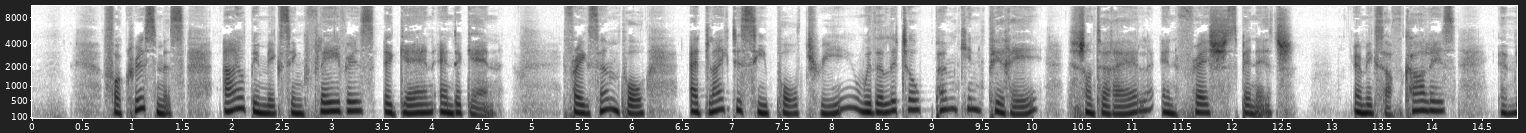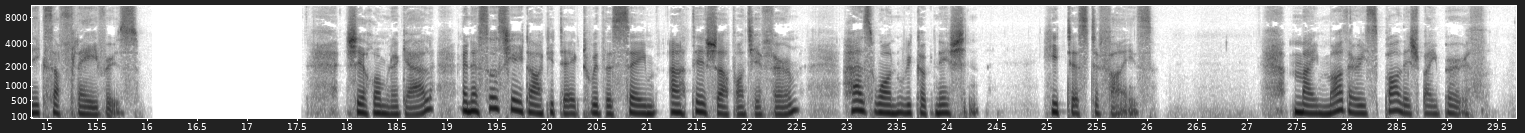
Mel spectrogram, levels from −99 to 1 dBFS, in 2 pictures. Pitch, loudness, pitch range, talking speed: 195 Hz, -19 LUFS, 180-225 Hz, 115 wpm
